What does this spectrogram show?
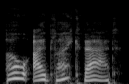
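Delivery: lightly voiced shy bride-to-be; a touch of blushing pleasure; bashful girl. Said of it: "She blushes a little".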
